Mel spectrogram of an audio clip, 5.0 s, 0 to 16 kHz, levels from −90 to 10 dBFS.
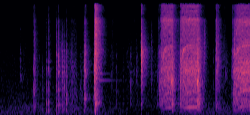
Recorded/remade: recorded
